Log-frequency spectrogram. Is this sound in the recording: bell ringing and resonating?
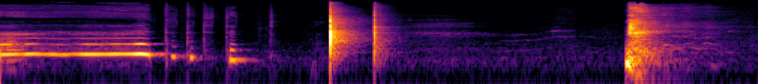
no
